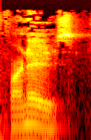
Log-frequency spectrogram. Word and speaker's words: Farnese: Or, sorry, Azil, we should talk about Azan, Serpico, and Farnese in that order. – Yeah, and you should pronounce it Farnese.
